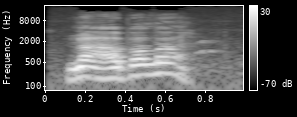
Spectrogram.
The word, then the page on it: naabala: Xyzyl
